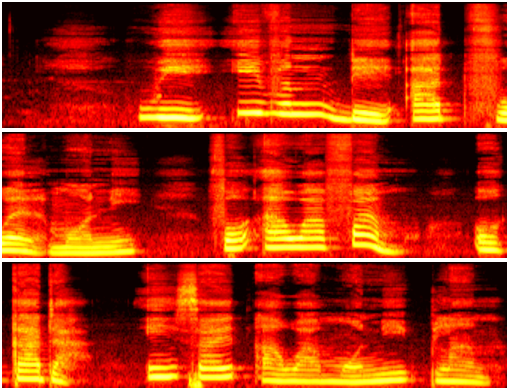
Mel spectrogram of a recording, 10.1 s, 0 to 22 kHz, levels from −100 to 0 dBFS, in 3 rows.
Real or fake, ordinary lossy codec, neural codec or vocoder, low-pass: real; none; none; none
